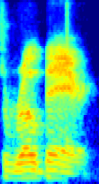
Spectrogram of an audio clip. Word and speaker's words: Robert: pereral Robert and then it says parenthesis French pronounced robar yeah I I I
